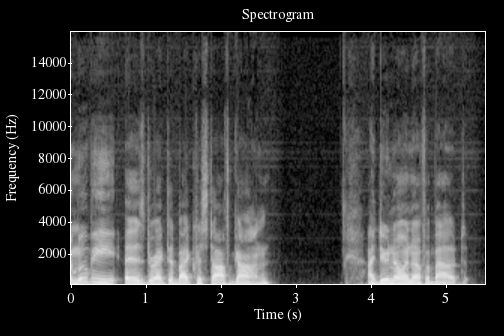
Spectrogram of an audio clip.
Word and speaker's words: Gans: So the movie is directed by Christophe Gans. I do know enough about France that you wouldn't pronounce the S. I'm pretty sure.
